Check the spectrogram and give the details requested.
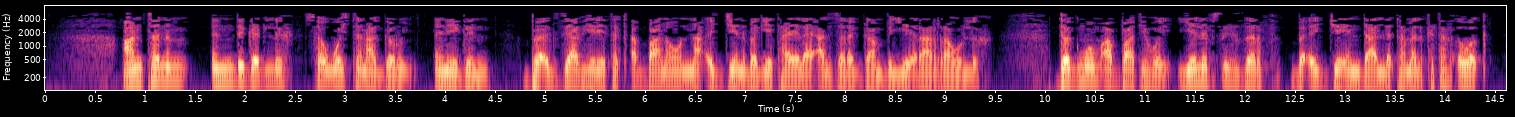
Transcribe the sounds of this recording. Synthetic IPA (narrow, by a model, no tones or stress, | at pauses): ʔant̪ʰənɨm | ʔɨnd̪ɨɡəd̪lɨhsəwo̞t͡ʃːt̪ʰənaɡːəɾuɲːʔɨne̞ɡɨn | bəɨɡzijaβhe̞ɾjɛt̪ʰəkʼəbːanəwɨnːaʔɨd͡ʒːe̞nbəɡe̞t̪ʰajɛlajalzəɾəɡambɨje̞ɾarːahulːɨh | d̪əɡmo̞mabːat̪ʰiɦo̞jːɛlɨβsɨhzəɾfbəʔɨd͡ʒːe̞ɨnd̪alːət̪ʰəməlkɨt̪ʰəhʔɨwɔkʼ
